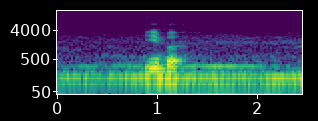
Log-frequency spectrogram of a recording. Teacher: ان حروف پہ اگر جزم ہو، سکون ہو، تو پڑھتے وقت ان کا مخرج ٹکر کھا کے الگ ہو جاتا ہے، یعنی ہونٹ ایک دوسرے کے ساتھ ملتے ہیں اور پھر الگ ہو جاتے ہیں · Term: قلقلہ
